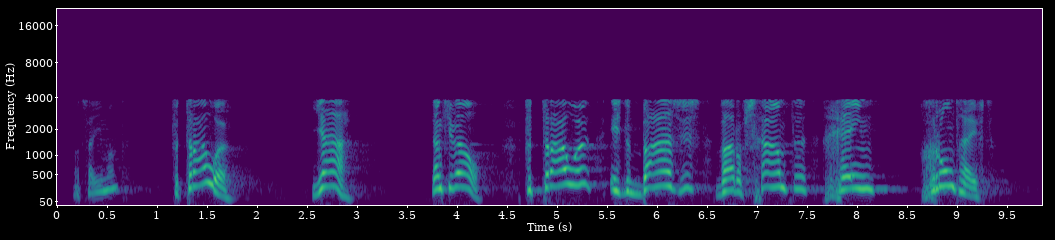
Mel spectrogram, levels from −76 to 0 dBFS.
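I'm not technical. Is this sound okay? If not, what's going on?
Yes, no faults here.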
